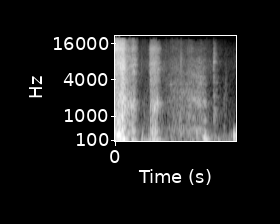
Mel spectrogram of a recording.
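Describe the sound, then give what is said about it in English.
A couple of rough, gurgling burps erupt in quick succession, followed by a few softer, low throaty croaks that trail off. There is no talking. “Sorry, I'm fucking burping.”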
